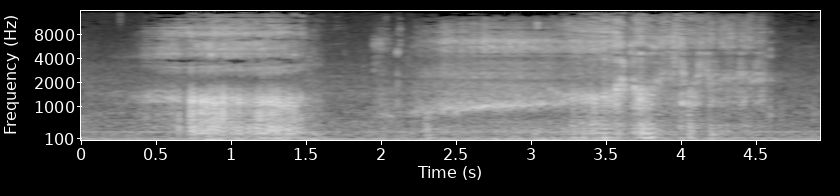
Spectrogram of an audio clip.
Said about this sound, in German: Jetzt wollen wir schlürfen, damit man es hört.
